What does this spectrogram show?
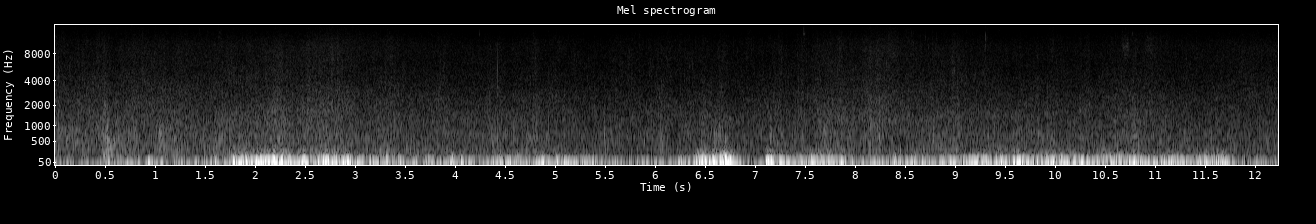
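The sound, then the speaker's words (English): Outdoor ambience at a pier: steady wind buffeting the microphone with low rumbling gusts, and waves washing in the background, swelling louder around a couple of moments. “Here's my experience of the pier”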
